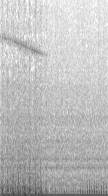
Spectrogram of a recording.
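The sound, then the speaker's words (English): Helicopter rotor noise as a chopper spins around violently: a low, steady droning hum with rapid thumping pulses in the first second that settle into a smoother whir. “Flynn spins the chopper around violently in an attempt to shake Sam off the skid.”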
